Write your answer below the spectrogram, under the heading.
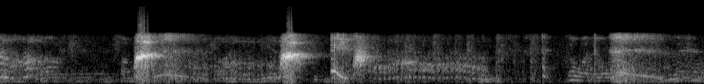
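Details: A pet dog freaking out and barking at an old doll head, since he hates people he does not know; sharp loud barks at about 1.4 and 2.9 seconds with a softer one later, over background voices.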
